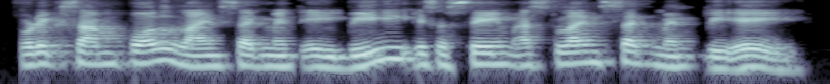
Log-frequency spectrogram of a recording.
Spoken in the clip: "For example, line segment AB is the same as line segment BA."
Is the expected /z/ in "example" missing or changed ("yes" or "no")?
yes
